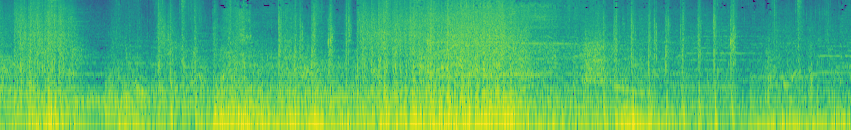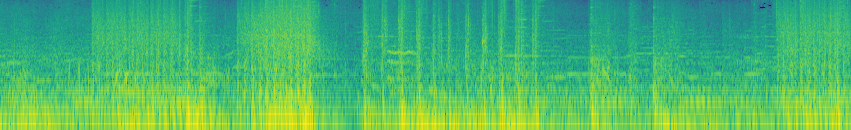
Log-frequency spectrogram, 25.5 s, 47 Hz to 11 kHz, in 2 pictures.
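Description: Gunfire from Rogue Legacy 2 rattles in dense rapid bursts, loud and continuous with brief pauses, mixed with booms and game effects.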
